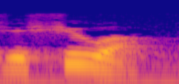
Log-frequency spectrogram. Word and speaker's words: Yeshua: The actual Hebrew pronunciation is Yeshua, which means Jehovah is salvation.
